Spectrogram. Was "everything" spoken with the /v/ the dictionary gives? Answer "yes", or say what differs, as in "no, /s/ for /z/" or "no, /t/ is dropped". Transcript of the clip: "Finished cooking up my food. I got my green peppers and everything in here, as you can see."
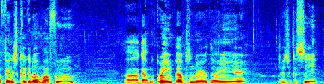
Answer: no, /v/ is dropped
